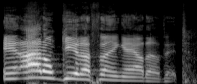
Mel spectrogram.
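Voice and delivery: loud, exasperated gripe, punching "boring"; imitating a frank, loud prayer; blunt complaint to God. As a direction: complain to the Lord at full voice. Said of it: "here's how I talk to God".

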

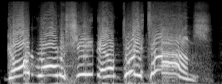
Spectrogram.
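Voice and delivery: high shouted defence; slow, loud and high, insisting. Retold or imitated. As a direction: shout it out slowly to the elders. Peter defends himself.

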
